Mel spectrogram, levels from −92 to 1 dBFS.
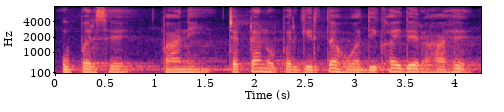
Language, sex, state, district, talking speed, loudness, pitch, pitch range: Hindi, male, Gujarat, Valsad, 155 wpm, -16 LUFS, 125 Hz, 125-140 Hz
